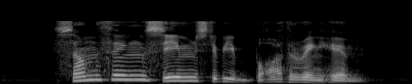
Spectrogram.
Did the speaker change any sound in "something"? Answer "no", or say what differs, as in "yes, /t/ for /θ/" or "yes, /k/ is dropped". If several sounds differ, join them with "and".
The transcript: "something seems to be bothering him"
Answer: no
